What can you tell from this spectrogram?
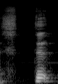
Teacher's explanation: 바로 스 다음에 트 다음에 반모음 R 사운드 또는 E라는 음성 환경입니다. 트는 우와 같이 스 다음에 오니까 당연히 무기음 뜨에 가깝게 unaspirated로 발음이 나는데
